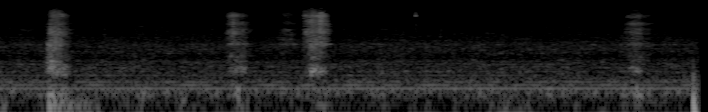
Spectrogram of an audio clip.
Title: Big Sneeze and Nose Sniffing #sneezing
